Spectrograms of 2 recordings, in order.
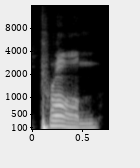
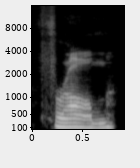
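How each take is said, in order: First: The word begins with a P sound. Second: The word begins with an F sound. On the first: The speaker calls it right. "The H is silent, so it's the P" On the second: The speaker calls it wrong. "they pronounce the ph as an F"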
